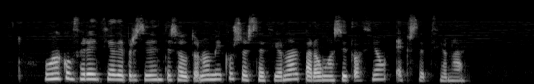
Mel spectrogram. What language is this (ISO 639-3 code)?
glg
